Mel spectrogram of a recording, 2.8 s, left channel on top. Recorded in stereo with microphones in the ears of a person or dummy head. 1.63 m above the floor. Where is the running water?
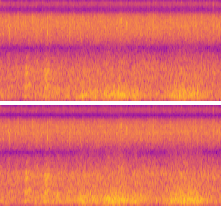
15° left (ahead or behind).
